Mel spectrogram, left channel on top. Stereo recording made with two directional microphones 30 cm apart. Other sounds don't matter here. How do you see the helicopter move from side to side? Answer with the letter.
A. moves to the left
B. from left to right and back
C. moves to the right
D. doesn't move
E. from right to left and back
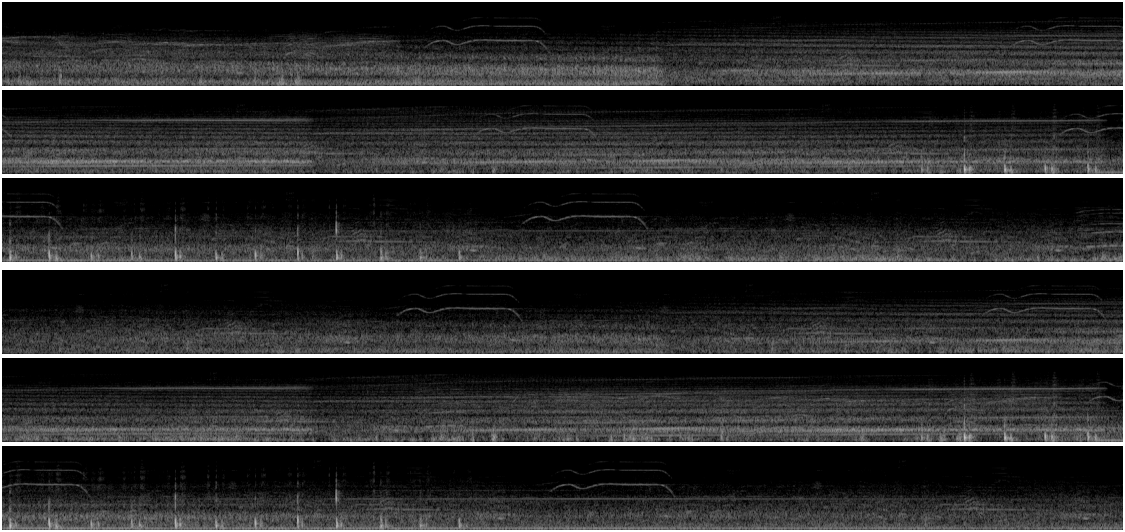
C.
